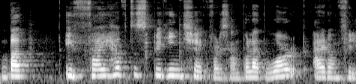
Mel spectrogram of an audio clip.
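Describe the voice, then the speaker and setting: The voice is somewhat breathy with ordinary pitch variation, on a very clean recording with a silent background. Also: woman. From Colombia, Bogota. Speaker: electrical engineer in sales. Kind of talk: interview. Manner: halting.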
